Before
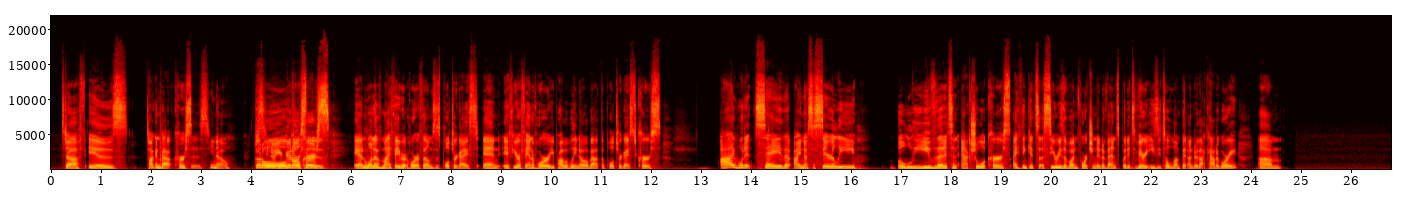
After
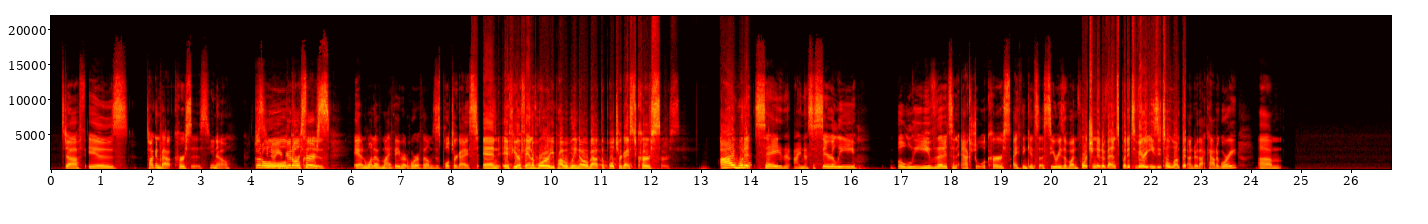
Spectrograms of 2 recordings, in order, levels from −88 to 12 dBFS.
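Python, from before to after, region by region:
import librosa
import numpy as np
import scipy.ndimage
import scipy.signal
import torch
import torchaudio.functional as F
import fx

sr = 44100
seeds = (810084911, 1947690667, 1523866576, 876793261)

y = fx.chain(x, sr, fx.lowpass(hz=1200.0, slope=6),
    fx.hum_notches(base_hz=60, count=10), at=(6.17, 7.68))
y = fx.chain(y, sr, fx.leveller(passes=2),
    fx.notch(hz=4800.0, q=12.0),
    fx.echo_single(ms=375, db=-20.0), at=(8.41, 14.01))
y = fx.chain(y, sr, fx.peak_eq(hz=1200.0, db=-7.5, octaves=0.3),
    fx.fixed_phaser(hz=1700.0, stages=4), at=(14.54, 15.17))
y = fx.chain(y, sr, fx.high_shelf(hz=4800.0, db=4.0),
    fx.over_compress(threshold_db=-28.0, ratio=-0.5), at=(18.07, 18.67))
y = fx.chain(y, sr, fx.high_shelf(hz=2500.0, db=-9.5),
    fx.sustainer(db_per_s=66.0), at=(19.39, 19.94))
y = fx.chain(y, sr, fx.highpass(hz=300.0, slope=24),
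    fx.leveller(passes=3),
    fx.peak_eq(hz=1200.0, db=-5.0, octaves=2.8), at=(20.62, 22.7))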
